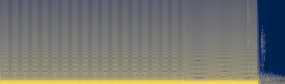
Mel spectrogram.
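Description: A synth sub bass part in an electronic music track sustains one deep, loud, smooth low note, shifts slightly lower partway through, then cuts off abruptly, with nothing else playing.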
